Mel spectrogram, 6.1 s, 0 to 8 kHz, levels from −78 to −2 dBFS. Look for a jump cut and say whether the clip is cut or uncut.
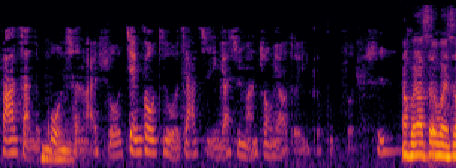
cut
